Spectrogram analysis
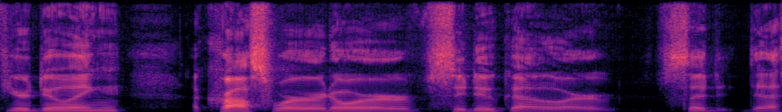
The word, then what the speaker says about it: Sudoku: I mean, I guess you're kind of competing with yourself if you're doing a crossword or Sudoku or did I say it right? Sudoku.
